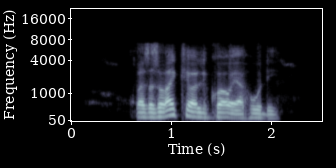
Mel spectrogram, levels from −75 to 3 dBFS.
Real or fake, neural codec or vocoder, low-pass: fake; codec, 16 kHz, 0.8 kbps, ZipCodec; 7.2 kHz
